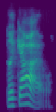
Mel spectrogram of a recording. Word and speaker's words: beguile: The next one is just two syllables and we realize we have a short I sound, so bi and then we have a long I sound, guile.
